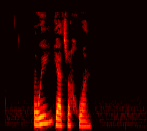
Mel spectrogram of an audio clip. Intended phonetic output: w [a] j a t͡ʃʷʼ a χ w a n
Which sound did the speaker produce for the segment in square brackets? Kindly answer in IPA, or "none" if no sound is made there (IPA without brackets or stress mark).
i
